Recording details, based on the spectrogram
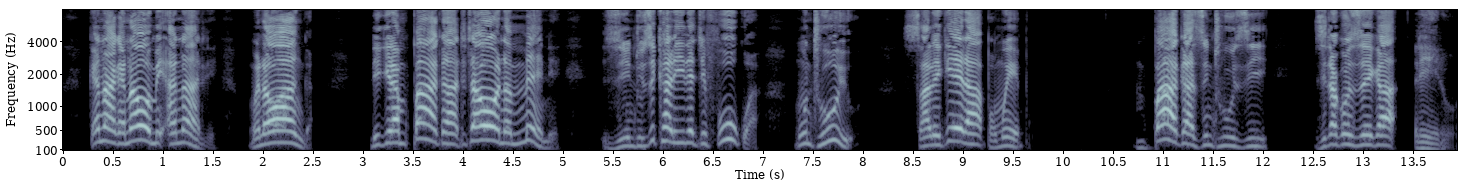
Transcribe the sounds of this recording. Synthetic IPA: kanakanaɔmiʔanaːti | mwʔanawaŋɡa | ɗik̬iɾam̩pakatitaɔnam̩mɛnɛ | zintʰuzikʰaliɾɛt͡ʃifukwa̰ | mʔuntʰujɔ | salɛkɛɾapɔmwɛːpɔ̥ | m̩pak̬azintʰuzi | zitakɔnzɛka | lɛ̰ːɾɔ̰

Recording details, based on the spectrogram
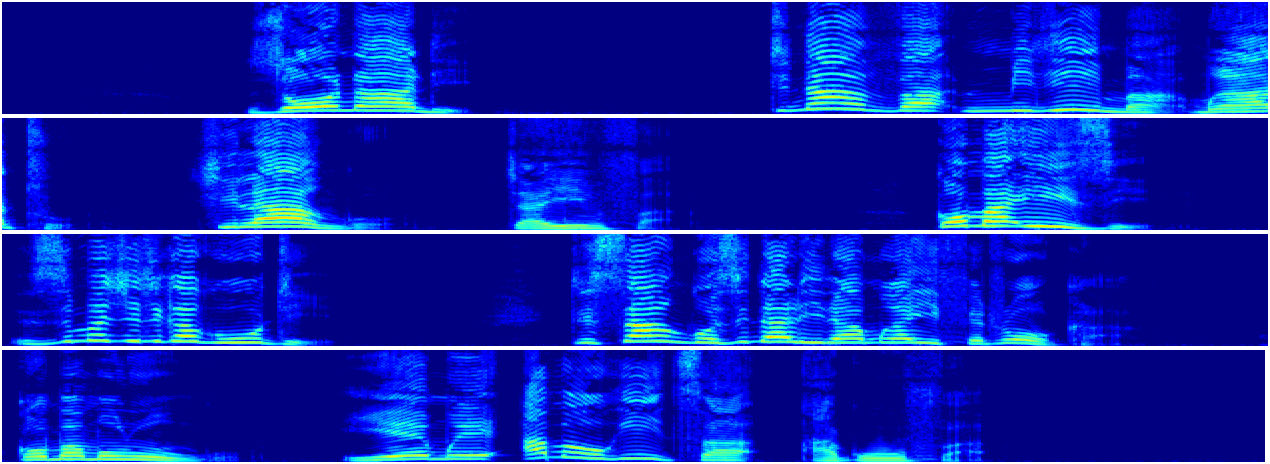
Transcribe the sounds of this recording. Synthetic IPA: zɔːnaːɗi | tinaɱvam̩mitima̰mwatʰu | t͡ʃilaŋɡɔ | t͡ʃaiːɱfa̰ | kɔmaizḭ | zimat͡ʃitikakuːt̬ḭ | tisaŋɡɔziɗaliɾamwaifɛtɔkʰḁ̰ | kɔmamuluŋɡu | jɛmwɛamaukit͡sʰa | a̰kuːfa̰

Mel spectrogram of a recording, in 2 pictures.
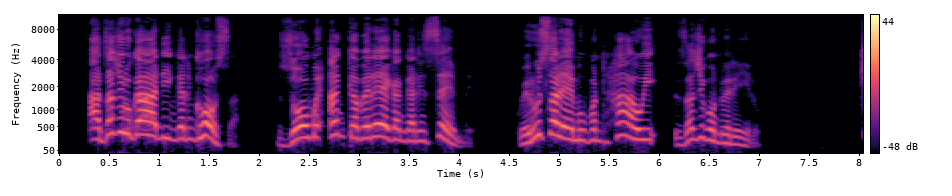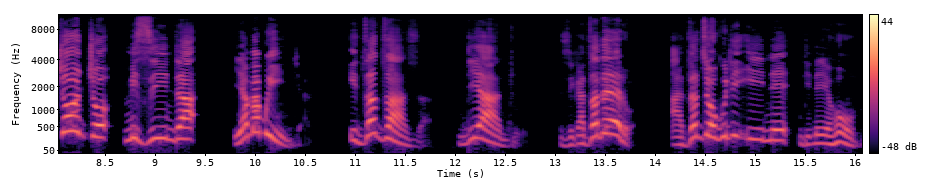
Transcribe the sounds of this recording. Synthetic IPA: ad͡zat͡ʃiluk̬aɗiŋɡatiŋkʰɔsa̰ | zɔmwɛʔaŋkapɛɾɛkaŋɡatin̩sɛmbɛ | kujɛɾusalɛmup̬antʰawi | zat͡ʃikɔndwɛɾɛ̰ːɾɔ̰ | t͡ʃɔnt͡ʃɔmizinda | jamaɓwind͡ʒa | id͡zad͡zaza̰ | ndiantʰu̥ | zikad͡zatɛɾwɔ | a̰d͡zad͡ziwak̬utiʔinɛndinɛjɛɦɔːva

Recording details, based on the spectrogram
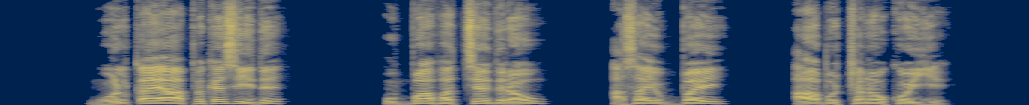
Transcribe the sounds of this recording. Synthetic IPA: wɔlkʼːɐjaːpːɛkɛs̬iːd̪ɛ | ʊbːaːfɐt͡sːɪjad̪ɪɾɐw | ɐsɐjʊbːɐj | aːbɔt͡ʃːɐnɐwkɔjːḛ

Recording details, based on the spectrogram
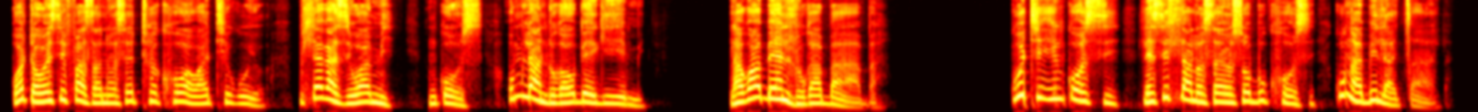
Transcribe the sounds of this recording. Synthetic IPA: ɣɔd̥ʱwawesifazanwasɛtʰwɛkʰɔwawatʰiɣujɔ | m̩ɬɛɣaziwami | ŋkʼoːsi̥ | um̩landʱuɣauβeɣiːmi | laɣwaβend͡ɮʱuɣaβa̰ːβa | ɣutʰiːŋkʼosi | lesiɬalɔsajɔsoβukʰosi | ɣuŋaβilaǀa̰ːla

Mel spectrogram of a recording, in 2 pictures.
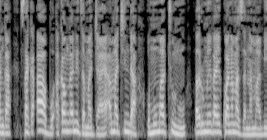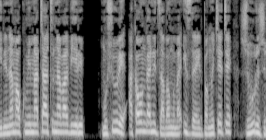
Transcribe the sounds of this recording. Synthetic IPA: ɡa | sak̬aʔaɦabʱuʔakauŋɡanid͡zamad͡ʒajaʔamat͡ʃindaomumatʰun̤uʋaɾume̞ʋaikwanamazanamaʋiɾinamakumimatatunaʋaʋiːɾi | muʃuɾe̞ʔakaoŋɡanid͡zaʋamwe̞ʋaʔis̬rae̞ripamwe̞t͡ʃe̞te̞ | ʐ̥iuɾuʐin

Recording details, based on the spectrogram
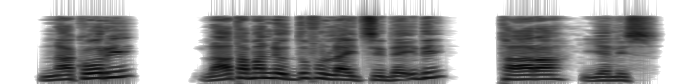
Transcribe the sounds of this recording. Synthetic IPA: nɐko̞ːɾɪ | laːt̪ɐmɐnːɛʊd̪ːʊfʊnlɐjt͡sːɪd̪ɛʔɪd̪ɪ | t̪aːɾɐjɛlɪs

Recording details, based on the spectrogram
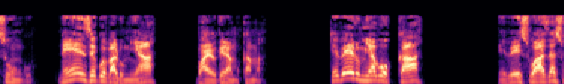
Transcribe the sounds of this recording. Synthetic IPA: suːŋɡṵ | nejeːnzeɡweβaɾumja | βwaːjo̞ɡe̞ɾamukama̰ | te̞βe̞ːɾumjaβo̞kːa | neβeːswaːzas̬

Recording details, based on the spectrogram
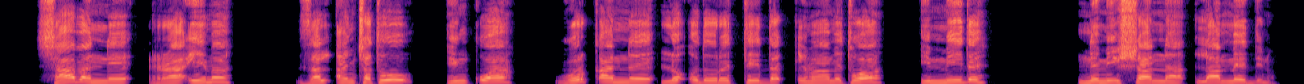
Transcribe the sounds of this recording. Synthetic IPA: saːbɐnːɛɾaːʔiːmɐ | zɐlʔɐnt͡ʃːɐt̪uː | ɪŋkʼːʊwaː | wɔɾkʼːaːnːɛlɔʔɔd̪o̞ːɾɛt̪ːiːd̪ːɐkʼːɪmaːmɛt̪ʊwaː | ɪmːiːd̪ɛ | nɛmiːʃːaːnːɐlaːmːe̞ːd̪ːɪnɔ̰

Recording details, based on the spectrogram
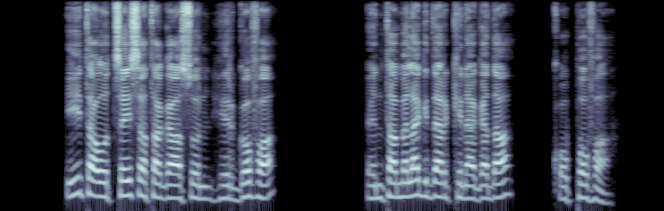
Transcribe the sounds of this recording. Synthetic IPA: ʔiːt̪ɐoːt͡sːɛjsːɐt̪ɐɡaːsɔnɦɪɾɡɔf̬ɐ | ʔɛnt̪ːɐmɛlɐɡɪd̪ɐɾkːɪnɐɡɐd̪ɐ | kʼɔpːɔfaː

